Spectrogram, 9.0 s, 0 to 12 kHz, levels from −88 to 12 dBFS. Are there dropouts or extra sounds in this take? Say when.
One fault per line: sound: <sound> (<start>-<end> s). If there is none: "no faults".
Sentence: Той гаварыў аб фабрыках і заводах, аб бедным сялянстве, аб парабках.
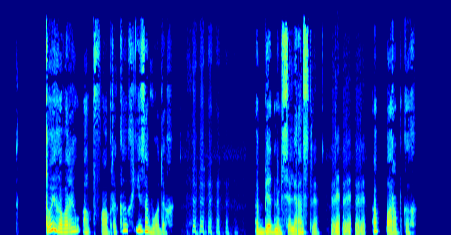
sound: laugh (3.7-4.8 s)
sound: laugh (6.6-7.3 s)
